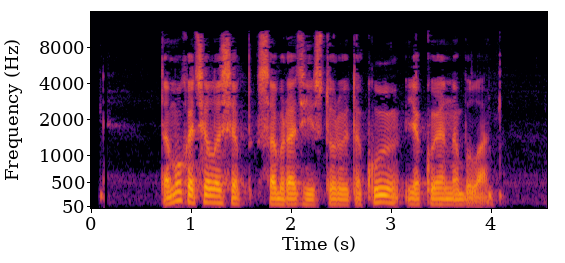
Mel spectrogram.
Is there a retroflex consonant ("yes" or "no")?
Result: no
